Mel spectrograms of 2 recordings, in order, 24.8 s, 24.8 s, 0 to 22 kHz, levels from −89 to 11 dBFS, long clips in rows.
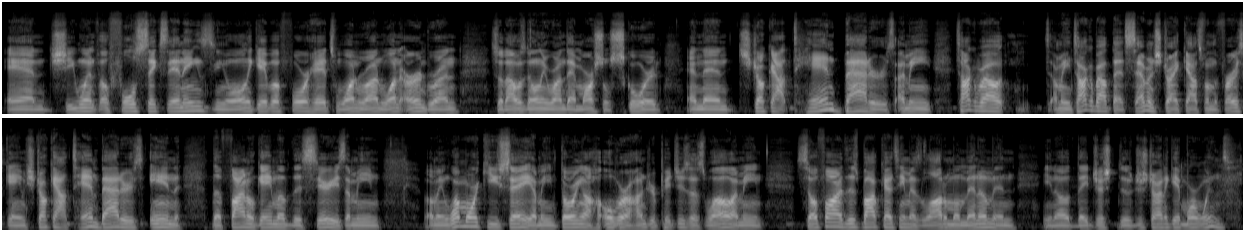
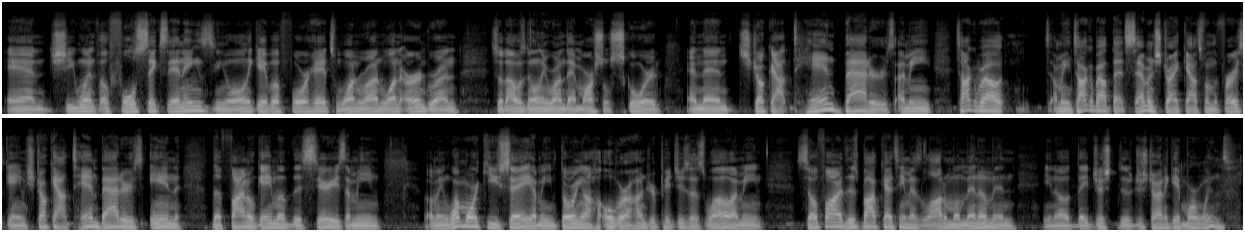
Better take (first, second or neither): second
